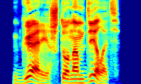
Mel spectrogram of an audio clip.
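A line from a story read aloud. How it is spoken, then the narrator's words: Panicked near shout. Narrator (Russian): В панике Драко чуть ли не кричал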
